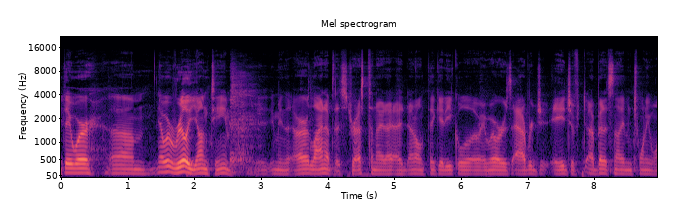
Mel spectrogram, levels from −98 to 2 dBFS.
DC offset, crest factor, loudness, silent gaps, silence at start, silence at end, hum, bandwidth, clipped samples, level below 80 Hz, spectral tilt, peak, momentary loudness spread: under 0.1%; 22 dB; -34 LUFS; none; 0 s; 0 s; none; 15.5 kHz; under 0.1%; -74 dBFS; -4.5 dB/octave; -12 dBFS; 14 LU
